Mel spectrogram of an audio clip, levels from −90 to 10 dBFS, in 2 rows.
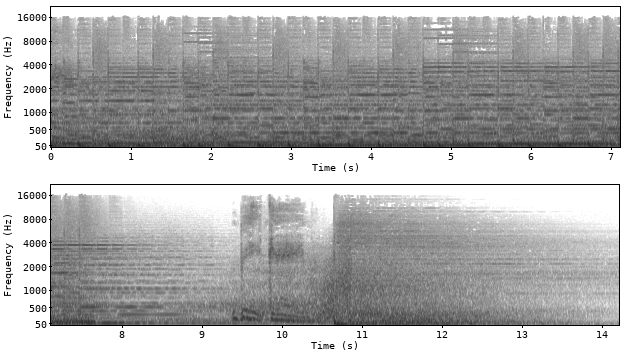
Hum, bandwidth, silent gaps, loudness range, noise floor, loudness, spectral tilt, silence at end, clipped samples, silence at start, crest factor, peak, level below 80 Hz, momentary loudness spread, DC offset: none; 17 kHz; none; 5 LU; -42 dBFS; -15 LUFS; -4.5 dB/octave; 0.65 s; under 0.1%; 0 s; 12 dB; -2 dBFS; -20 dBFS; 13 LU; under 0.1%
